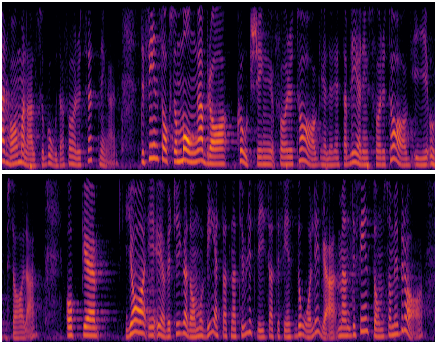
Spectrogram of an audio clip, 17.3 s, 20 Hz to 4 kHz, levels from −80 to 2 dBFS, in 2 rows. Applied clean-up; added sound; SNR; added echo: none; none; none; none.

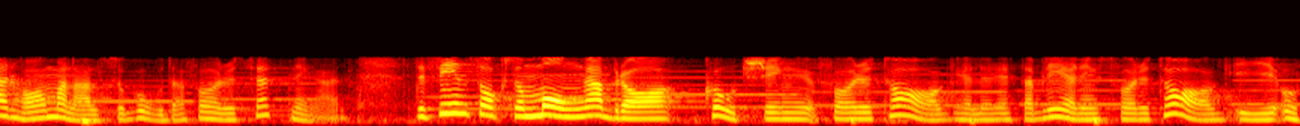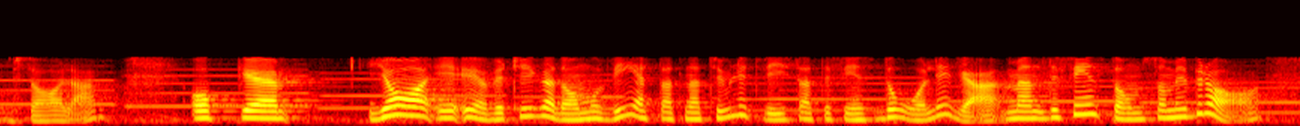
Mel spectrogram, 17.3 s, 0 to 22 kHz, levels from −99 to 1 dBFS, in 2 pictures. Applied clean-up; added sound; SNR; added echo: none; Wind instrument, woodwind instrument; 19 dB; none.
